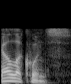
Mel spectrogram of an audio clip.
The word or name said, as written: eloquence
